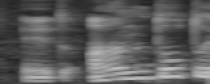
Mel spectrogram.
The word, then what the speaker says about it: and: いう単語ですねまあよくアンドってどっちよく読んでしまうんですけどこれは極端な話言うとほとんど聞こえないぐらいの発音ですねほにゃららとてんてんてん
